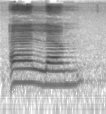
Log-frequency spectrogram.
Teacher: jangan tebalkan, bukan o. Okey, buka mulut. Senyum, kita senyum luas-luas.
